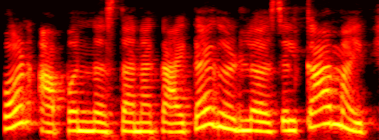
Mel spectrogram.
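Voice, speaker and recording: A woman's voice: medium pitch, very animated, moderate pace, lightly acted. A woman voicing a scheming woman who needles and stirs family trouble. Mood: sly. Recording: dull lo-fi.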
